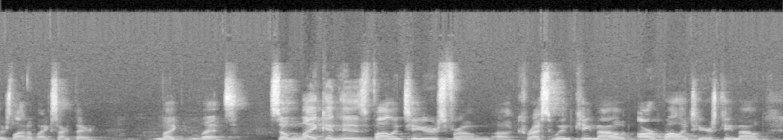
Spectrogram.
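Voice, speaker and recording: Amid noticeable background noise and audible room echo, a man speaks with a fairly high pitch and fairly even intonation. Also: moderate pace. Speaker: military veteran and charity founder. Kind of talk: fundraiser speech. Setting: fundraiser dinner with audience. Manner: quiet.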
